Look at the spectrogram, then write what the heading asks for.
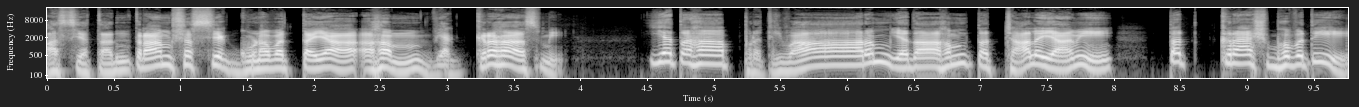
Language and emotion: Sanskrit, disgusted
